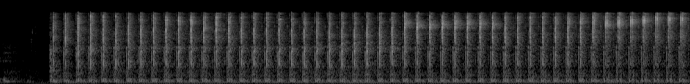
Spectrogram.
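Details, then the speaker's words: Shockwave therapy on a low setting, applied over gel to the sensitive elbow of a rock climber with 3 months of stubborn elbow pain and a small tear on ultrasound; fast, very regular sharp clicking pulses, about four per second. "this is the shock wave so we're going to put it on its lower setting today because the elbows are very sensitive and this is what it sounds like so it's a little bit noisy okay"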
